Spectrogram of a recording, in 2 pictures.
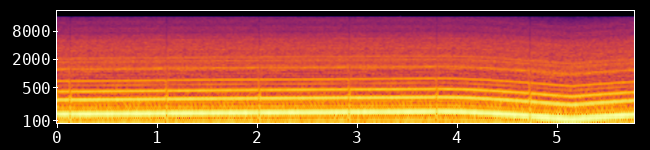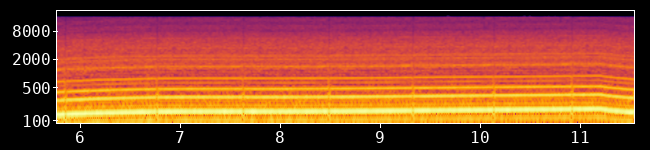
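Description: A racing car engine roars steadily, dipping in pitch around a bend and then climbing again.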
